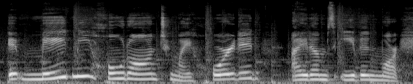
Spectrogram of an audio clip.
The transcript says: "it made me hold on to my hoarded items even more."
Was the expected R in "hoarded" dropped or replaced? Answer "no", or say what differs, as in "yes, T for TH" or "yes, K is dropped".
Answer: no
